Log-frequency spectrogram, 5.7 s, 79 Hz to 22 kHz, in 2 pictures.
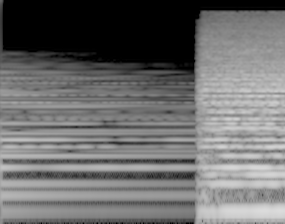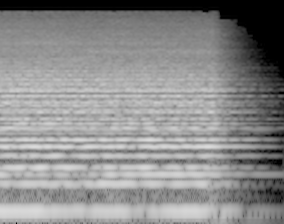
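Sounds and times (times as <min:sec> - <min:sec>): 
major chord: 0:02.0 - 0:05.6.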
